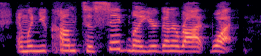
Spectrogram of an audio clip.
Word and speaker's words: sigma: What you really need to know from this slide is that this is pronounced the Greek letter sigma.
